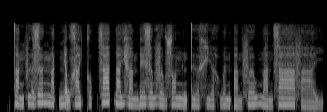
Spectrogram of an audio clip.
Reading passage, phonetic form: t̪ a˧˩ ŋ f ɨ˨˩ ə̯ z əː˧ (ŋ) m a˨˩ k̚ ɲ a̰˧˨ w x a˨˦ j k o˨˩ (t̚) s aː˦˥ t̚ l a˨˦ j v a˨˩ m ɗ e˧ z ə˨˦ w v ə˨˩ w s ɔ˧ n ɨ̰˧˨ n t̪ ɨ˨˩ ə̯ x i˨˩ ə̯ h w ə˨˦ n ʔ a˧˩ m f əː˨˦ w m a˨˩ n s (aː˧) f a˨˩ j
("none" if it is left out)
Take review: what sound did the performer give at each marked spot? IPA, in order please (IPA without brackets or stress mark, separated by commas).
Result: ŋ, k̚, aː˧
